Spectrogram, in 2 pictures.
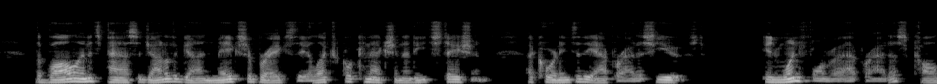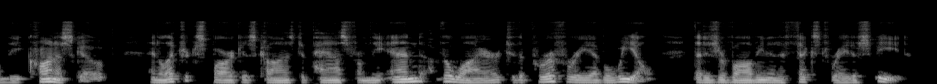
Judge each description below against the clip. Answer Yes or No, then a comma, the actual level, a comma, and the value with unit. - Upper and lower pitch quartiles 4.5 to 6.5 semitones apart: No, average, 4.0 semitones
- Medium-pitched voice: No, low, 100 Hz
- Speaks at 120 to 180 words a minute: No, average, 195 wpm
